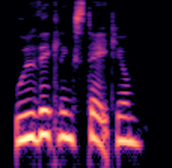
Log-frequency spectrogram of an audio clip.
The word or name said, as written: Udviklingsstadium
